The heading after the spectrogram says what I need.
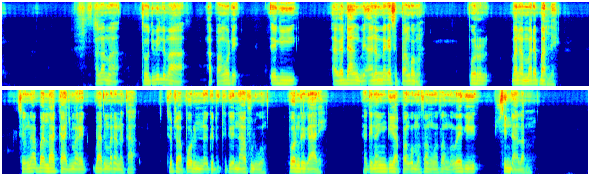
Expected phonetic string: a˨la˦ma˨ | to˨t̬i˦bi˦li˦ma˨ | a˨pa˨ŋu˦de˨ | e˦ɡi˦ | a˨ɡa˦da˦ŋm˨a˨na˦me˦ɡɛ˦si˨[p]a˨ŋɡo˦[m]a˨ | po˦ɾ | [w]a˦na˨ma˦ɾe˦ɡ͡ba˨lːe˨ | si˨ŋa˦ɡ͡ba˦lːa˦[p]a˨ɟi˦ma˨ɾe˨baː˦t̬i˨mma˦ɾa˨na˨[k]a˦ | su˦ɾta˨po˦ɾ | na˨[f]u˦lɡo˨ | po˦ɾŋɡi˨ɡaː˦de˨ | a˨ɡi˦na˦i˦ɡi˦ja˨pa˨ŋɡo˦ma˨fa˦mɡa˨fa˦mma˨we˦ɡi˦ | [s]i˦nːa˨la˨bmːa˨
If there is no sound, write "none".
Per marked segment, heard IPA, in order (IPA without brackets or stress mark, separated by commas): p, m, b, k, t, f, s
